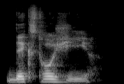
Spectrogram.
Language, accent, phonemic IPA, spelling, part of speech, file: French, France, /dɛk.stʁɔ.ʒiʁ/, dextrogyre, adjective, LL-Q150 (fra)-dextrogyre.wav
- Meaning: dextrorotatory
